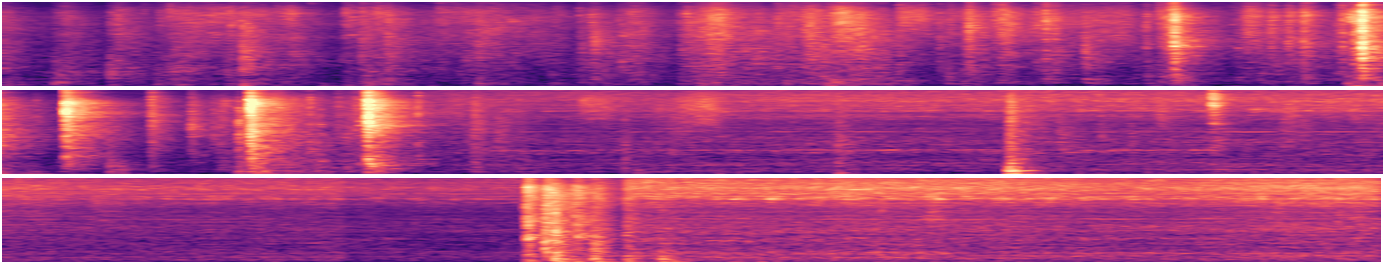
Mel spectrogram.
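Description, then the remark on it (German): A steady hiss and low whir from a draft-free air conditioning system in an archive, broken by scattered clicks, knocks and a louder clatter near the end. “Was man hier hört, ist eine quasi eine zugfreie Klimaanlage.”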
